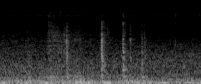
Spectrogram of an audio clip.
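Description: Plastic front access cover of a Cummins Onan RV generator being unlatched and pulled off: a few short clicks and knocks about half a second to a second and a quarter in, over a steady low rumble.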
